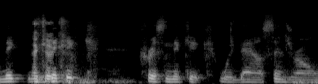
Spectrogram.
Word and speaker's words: Nikic: Nikic.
